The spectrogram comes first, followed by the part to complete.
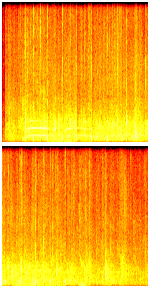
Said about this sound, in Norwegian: Så gir vi en stor applaus til komiteen tvert her.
